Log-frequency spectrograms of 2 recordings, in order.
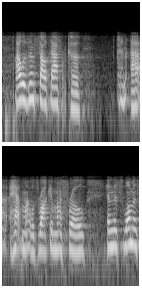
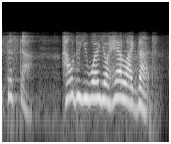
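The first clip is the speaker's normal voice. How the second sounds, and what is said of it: Put-on African accent. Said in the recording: “That's my African accent.”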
